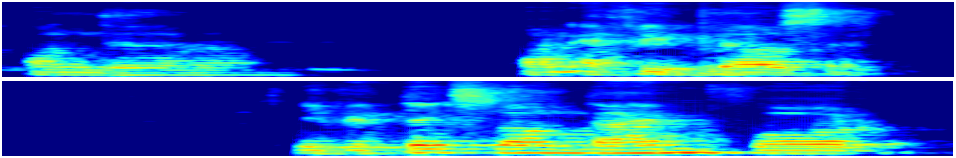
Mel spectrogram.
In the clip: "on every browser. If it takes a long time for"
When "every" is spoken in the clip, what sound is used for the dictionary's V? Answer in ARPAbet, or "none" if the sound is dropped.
F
